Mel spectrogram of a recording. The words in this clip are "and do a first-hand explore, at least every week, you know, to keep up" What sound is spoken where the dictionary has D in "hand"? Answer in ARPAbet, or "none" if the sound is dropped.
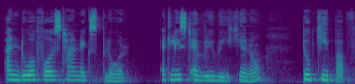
D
